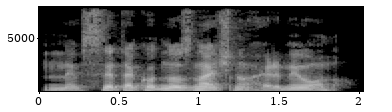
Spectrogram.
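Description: A man voicing a calm, weary adult male teacher who speaks quietly and with restraint in an audiobook. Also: mid-range voice, normal speed, close to an everyday voice. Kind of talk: audiobook character voice.

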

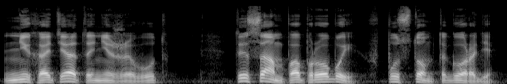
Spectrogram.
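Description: Drawling old bar regular voiced by the narrator, easygoing and dismissive, audiobook. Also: male voice, low-pitched, lively intonation, unhurried.

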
